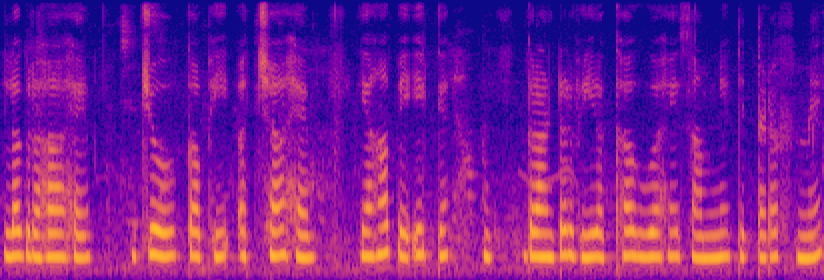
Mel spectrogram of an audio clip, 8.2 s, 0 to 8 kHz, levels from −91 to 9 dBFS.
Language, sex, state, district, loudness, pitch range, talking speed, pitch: Hindi, female, Bihar, West Champaran, -15 LUFS, 250-265 Hz, 140 wpm, 255 Hz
